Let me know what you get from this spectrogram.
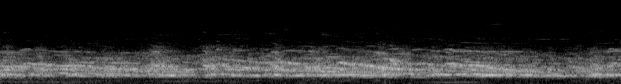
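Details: During a fox hunt, a large pack of hounds bays continuously, their long tremulous howls overlapping and rising and falling, with a faint low steady tone underneath at moments.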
